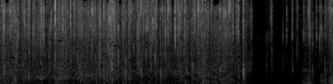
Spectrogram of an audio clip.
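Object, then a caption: Plastic bubble wrap. A roll of clear plastic bubble wrap is held over the mic and rubbed and squeezed by the fingertips of both hands. It makes dense, bright crinkling and crackling for about four seconds. The sound then drops almost to silence, leaving a few sparse crackles near the end.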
